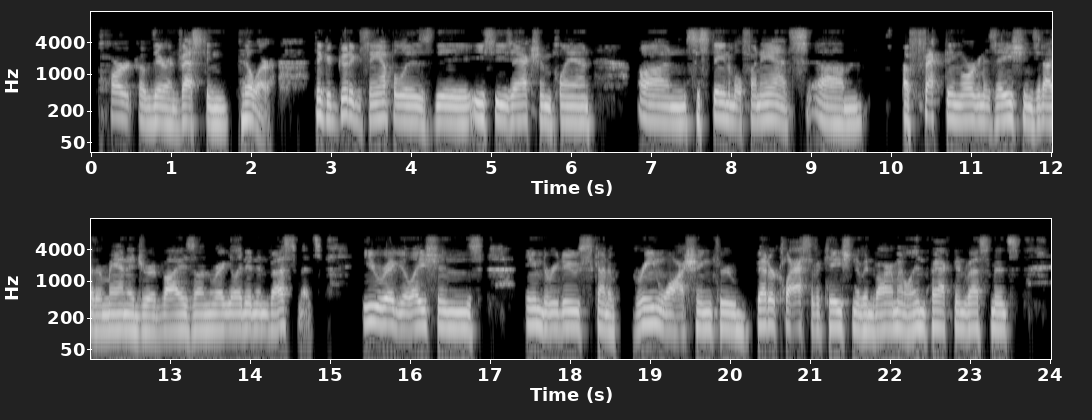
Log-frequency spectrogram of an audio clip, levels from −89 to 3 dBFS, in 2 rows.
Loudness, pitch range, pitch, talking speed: -21 LUFS, 120-145 Hz, 130 Hz, 110 wpm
